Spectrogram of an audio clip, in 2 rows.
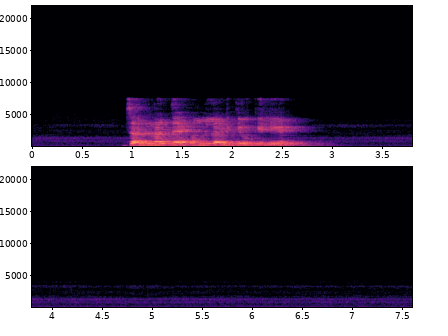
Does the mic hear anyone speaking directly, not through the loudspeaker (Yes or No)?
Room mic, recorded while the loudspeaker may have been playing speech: Yes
